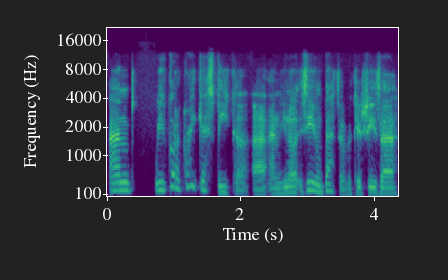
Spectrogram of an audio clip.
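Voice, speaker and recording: A man's voice: a little high, sing-song, a little fast, dry recording. A young man hosting a podcast interview, chatty and upbeat, with many fillers and restarts. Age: young adult. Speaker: podcast host.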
